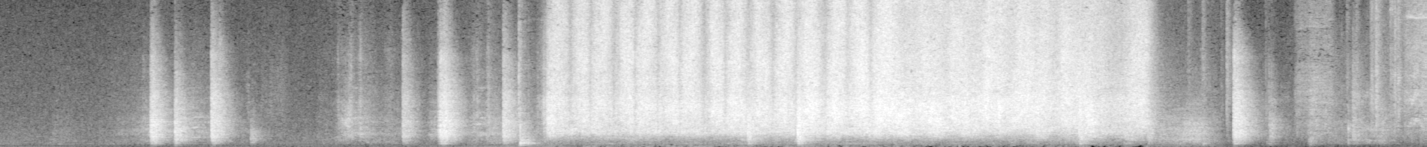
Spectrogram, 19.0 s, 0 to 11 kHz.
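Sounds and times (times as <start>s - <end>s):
wet sponge wiping chalkboard: 7.2s - 15.5s.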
